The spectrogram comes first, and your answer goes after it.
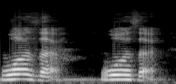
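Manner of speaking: WATER said "wah-der", T turned to D; American soft T. Shown as a demonstration. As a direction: tap the T in "water" like a D. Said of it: "It becomes a D".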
